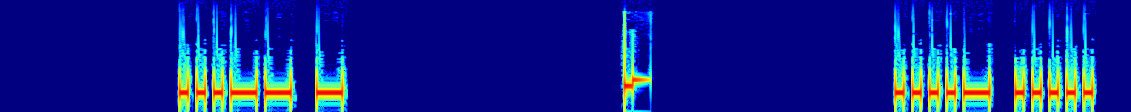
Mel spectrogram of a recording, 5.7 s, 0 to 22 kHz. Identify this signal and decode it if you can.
Morse code, heard as a keyed tone, about 28 wpm, 700 Hz. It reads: 3T 45
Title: Common Cut Numbers - 2-Digit 28wpm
